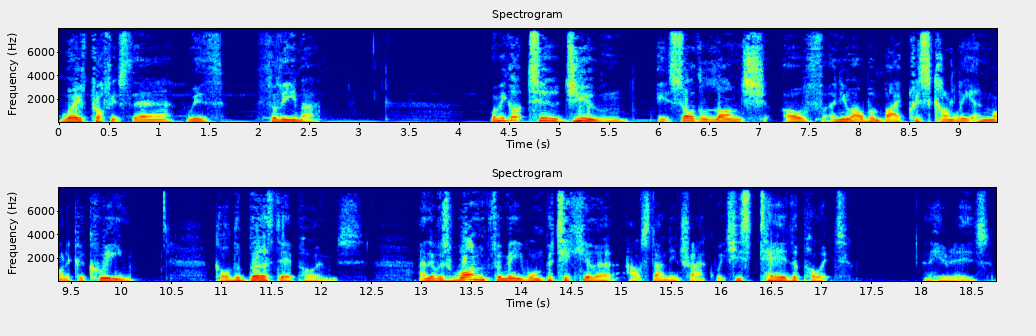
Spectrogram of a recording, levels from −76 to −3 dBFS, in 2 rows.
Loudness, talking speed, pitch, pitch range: -20 LUFS, 150 wpm, 135 Hz, 125-155 Hz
